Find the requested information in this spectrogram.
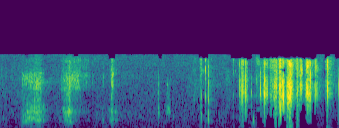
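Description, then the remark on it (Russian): A pen scratches across paper as a phone number is written down, first in a few short separate strokes, then a couple of light taps, then a quicker, denser flurry of scribbling before it stops. “А теперь, пожалуйста, записывайте себе куда-нибудь. Сейчас, ручку запишу.”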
